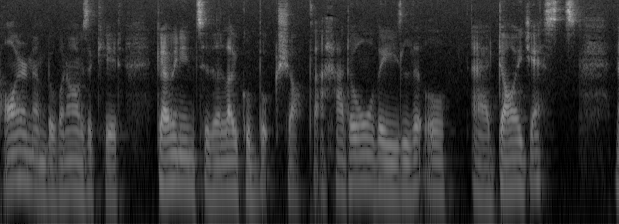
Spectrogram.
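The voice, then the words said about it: British accent. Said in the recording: “as you can tell by my accent, I grew up in the UK”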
